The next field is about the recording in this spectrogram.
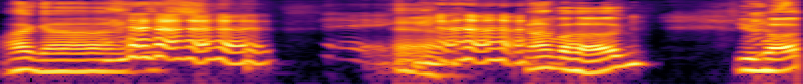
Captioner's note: laughs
